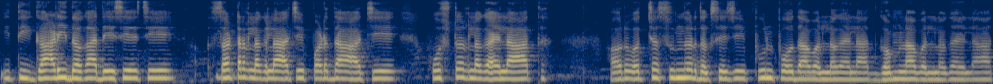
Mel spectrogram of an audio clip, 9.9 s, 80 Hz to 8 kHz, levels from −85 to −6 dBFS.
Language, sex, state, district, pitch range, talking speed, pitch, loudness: Halbi, female, Chhattisgarh, Bastar, 205-230 Hz, 180 wpm, 220 Hz, -26 LUFS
